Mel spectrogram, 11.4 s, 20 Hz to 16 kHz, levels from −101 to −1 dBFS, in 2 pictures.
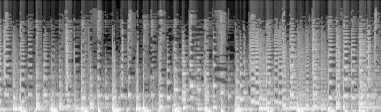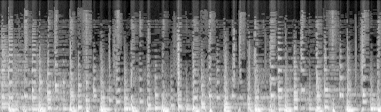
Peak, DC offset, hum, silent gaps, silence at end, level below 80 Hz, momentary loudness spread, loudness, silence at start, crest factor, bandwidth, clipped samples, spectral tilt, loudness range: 0 dBFS; under 0.1%; none; none; 0 s; -16 dBFS; 2 LU; -12 LUFS; 0 s; 10 dB; 12.5 kHz; 0.1%; -6 dB/octave; 1 LU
